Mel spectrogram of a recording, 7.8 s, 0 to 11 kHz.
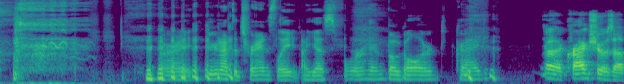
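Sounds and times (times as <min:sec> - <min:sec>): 
laughter: 0:00.0 - 0:06.3
speech: 0:01.8 - 0:07.8
person imitating an animal's open-mouthed panting with tongue out: 0:04.4 - 0:04.9.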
